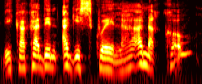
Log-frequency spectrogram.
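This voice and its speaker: A woman's voice: low-pitched, lively intonation, normal speed, husky, dry recording. A woman with a Filipino accent playing an emotional, resentful mother in a radio drama. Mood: fond, concerned.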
